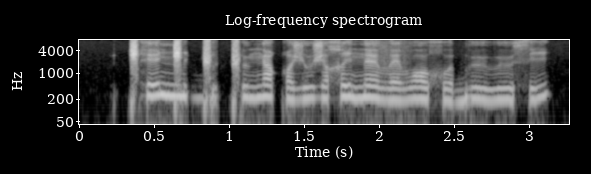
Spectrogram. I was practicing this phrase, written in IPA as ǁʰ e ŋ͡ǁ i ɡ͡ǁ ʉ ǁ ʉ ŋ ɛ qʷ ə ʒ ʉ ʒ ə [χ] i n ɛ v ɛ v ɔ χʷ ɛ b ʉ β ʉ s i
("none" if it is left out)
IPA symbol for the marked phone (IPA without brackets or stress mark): χ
